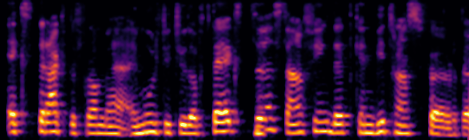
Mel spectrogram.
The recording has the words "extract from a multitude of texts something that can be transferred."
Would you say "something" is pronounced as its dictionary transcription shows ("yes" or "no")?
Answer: no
